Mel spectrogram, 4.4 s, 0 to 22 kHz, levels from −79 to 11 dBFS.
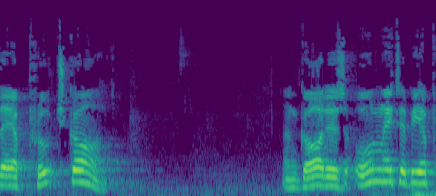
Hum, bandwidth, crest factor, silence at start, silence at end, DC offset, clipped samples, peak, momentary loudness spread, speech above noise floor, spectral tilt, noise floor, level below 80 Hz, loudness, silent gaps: none; 12.5 kHz; 14 dB; 0 s; 0 s; under 0.1%; under 0.1%; 0 dBFS; 14 LU; 37 dB; -5.5 dB/octave; -49 dBFS; -42 dBFS; -13 LUFS; none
